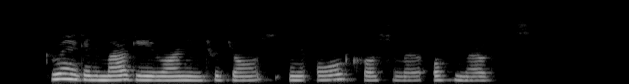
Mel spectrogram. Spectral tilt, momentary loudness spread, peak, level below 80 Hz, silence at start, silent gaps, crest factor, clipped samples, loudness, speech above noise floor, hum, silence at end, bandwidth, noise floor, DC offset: -10 dB/octave; 12 LU; -12 dBFS; -76 dBFS; 0.5 s; none; 16 dB; under 0.1%; -27 LUFS; 61 dB; none; 1.4 s; 4.5 kHz; -87 dBFS; under 0.1%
